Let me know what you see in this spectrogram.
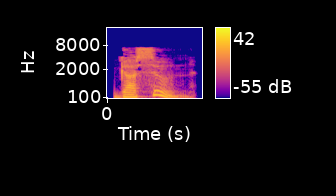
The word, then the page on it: gossoon: British English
